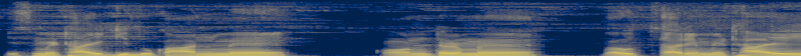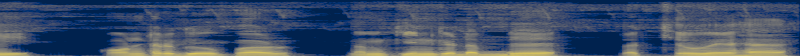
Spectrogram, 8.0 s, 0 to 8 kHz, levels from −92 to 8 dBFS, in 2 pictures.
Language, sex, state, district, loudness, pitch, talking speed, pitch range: Hindi, male, Uttar Pradesh, Saharanpur, -14 LUFS, 135 Hz, 135 wpm, 130-140 Hz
